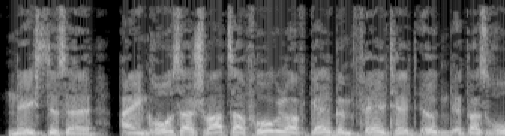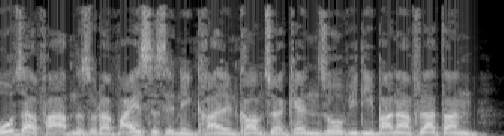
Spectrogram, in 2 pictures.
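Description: A man's voice: mid-range voice, moderate pace, hardly any pauses, a bit bright, slightly rough, pitched above the performer's own voice. A man voicing a blunt, mocking sellsword in a storybook reading. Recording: dull lo-fi audiobook recording.

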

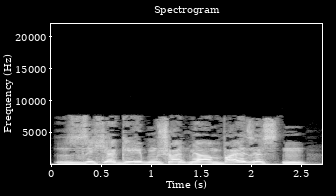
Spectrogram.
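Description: Pragmatic wary knight, urging in a raised voice, read by a husky man, dull recording. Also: on the high side, measured pace, no room sound, voice pushed up. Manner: urging, persuasive.

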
